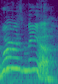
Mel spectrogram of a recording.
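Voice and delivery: very high squeaky voice, laughing through it; mock chat voice. Rereading a viewer's chat in a squeaky, laughing voice. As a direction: squeak it out, cracking up. Sprinkle Queen just said.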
